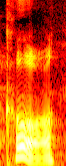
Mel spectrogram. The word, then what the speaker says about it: corps: After I read it, I read the pronunciation next to it, and I was like, oh, I don't know how to say that word. Core. I said that word incorrectly.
